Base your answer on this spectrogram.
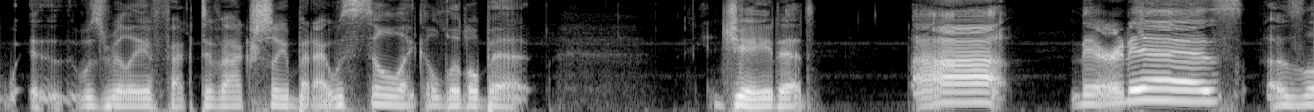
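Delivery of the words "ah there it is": loud delighted shout. Real, not acted. Reacts to rowdy crowd.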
